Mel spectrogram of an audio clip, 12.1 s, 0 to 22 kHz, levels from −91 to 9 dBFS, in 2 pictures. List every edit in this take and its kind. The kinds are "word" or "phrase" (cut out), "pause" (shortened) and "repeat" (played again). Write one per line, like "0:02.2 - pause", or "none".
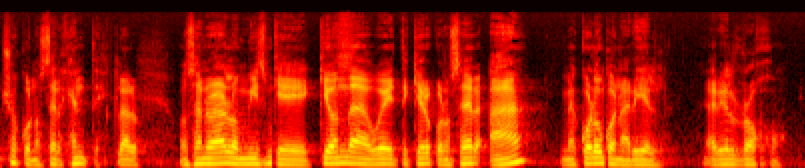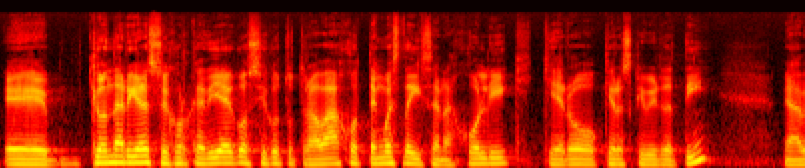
0:02.0 - word
0:04.1 - pause
0:04.5 - word
0:06.0 - pause
0:09.1 - word
0:10.6 - word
